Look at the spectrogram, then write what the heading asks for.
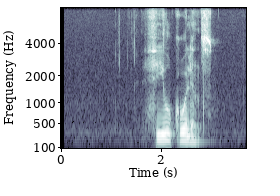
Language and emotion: Russian, neutral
